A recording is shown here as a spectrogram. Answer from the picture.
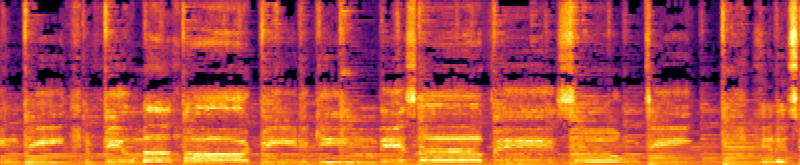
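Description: Man singing a slow worship song with vibrato, accompanied by a strummed acoustic guitar.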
